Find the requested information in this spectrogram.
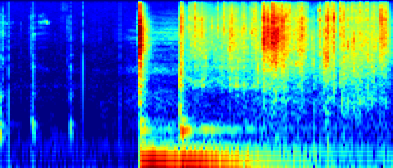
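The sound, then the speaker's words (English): A few faint ticks, then a sudden loud burst of a copy of the Metro, a free newspaper, being crumpled, its crackling, rustling noise continuing steadily for a couple of seconds with no talking. “It was bloody the Metro.”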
